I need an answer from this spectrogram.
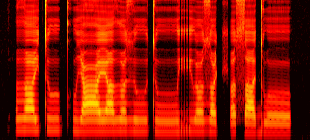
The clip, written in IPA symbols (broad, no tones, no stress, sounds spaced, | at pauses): ðˤ iː t uː kʷʰ i ʕ ɛː ðˤ u z uː t uː rʲ uː zˤ o t͡ʃʼ ʏ sˤ ɛ d w o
